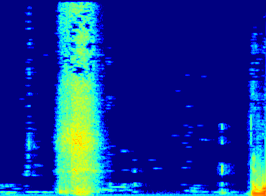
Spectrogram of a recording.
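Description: A man's stifled sneeze into his hand: one short, hissing burst about half a second in.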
